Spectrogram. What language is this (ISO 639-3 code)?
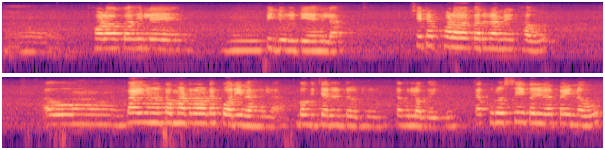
ori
